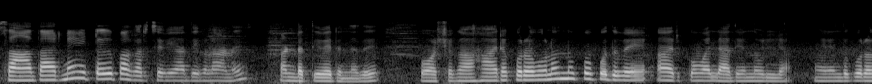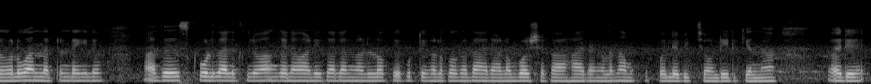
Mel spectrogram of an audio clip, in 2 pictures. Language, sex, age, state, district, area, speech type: Malayalam, female, 30-45, Kerala, Malappuram, rural, spontaneous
